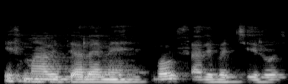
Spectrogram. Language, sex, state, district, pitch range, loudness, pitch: Hindi, male, Bihar, Saran, 115-120 Hz, -17 LUFS, 115 Hz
